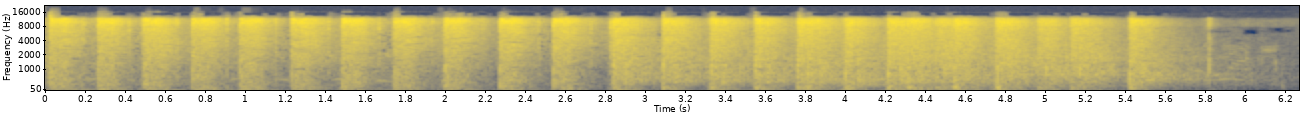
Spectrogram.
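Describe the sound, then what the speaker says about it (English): Rapid automatic gunfire aimed at a Russian dugout in a combat zone, a loud, close burst of about thirty evenly spaced shots over roughly six seconds that stops abruptly. "The shots landed straight at Russian dugout."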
